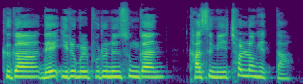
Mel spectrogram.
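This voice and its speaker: An older woman narrating her own story in an audio drama, calm and reflective. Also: a little high, normal speed, no room sound, clean studio sound. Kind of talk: scripted first-person audio drama narration.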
